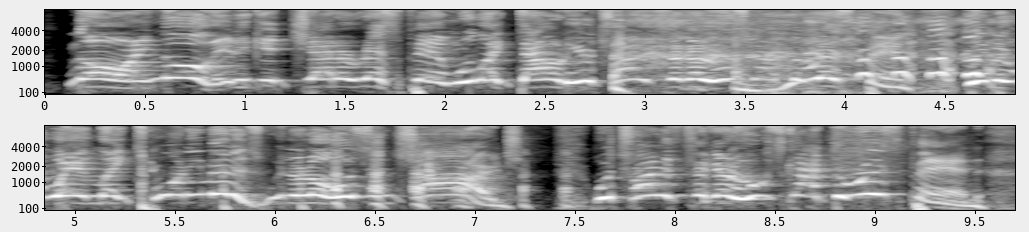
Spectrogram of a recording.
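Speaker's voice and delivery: very high-pitched flustered character voice; flustered Joey Coldcuts. Retold or imitated. Friend imitating Joey Coldcuts down by the stairs without a wristband, flustered. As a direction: squeal it in a panicked, put-on high voice. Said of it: "flustered and doing the voice".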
